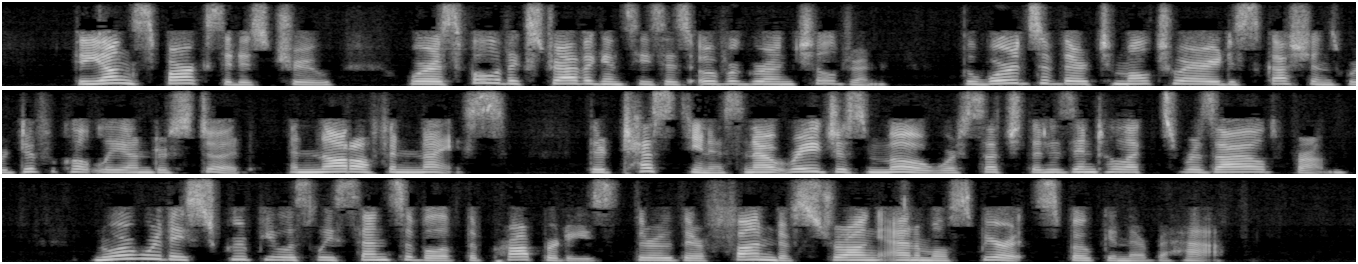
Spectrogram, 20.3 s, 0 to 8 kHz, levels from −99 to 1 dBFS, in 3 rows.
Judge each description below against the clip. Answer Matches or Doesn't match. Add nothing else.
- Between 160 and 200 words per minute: Matches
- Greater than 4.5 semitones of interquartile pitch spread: Doesn't match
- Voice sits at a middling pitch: Doesn't match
